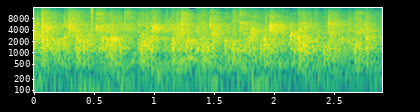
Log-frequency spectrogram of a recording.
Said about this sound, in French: vous pouvez l'applaudir aussi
